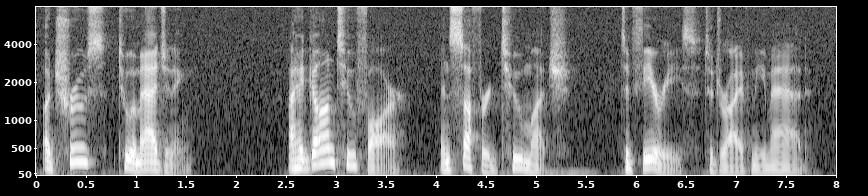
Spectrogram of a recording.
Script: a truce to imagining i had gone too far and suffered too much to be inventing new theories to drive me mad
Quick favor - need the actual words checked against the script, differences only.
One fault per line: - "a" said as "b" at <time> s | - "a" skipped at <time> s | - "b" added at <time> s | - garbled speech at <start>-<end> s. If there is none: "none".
- "be inventing new" skipped at 5.9 s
